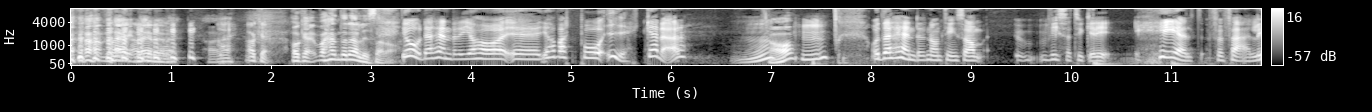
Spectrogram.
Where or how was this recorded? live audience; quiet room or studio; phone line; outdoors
quiet room or studio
